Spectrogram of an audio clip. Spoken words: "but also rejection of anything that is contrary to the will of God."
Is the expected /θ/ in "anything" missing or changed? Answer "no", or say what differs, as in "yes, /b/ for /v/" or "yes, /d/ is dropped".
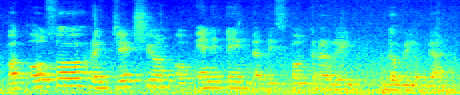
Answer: yes, /t/ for /θ/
